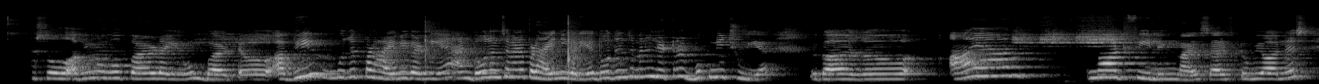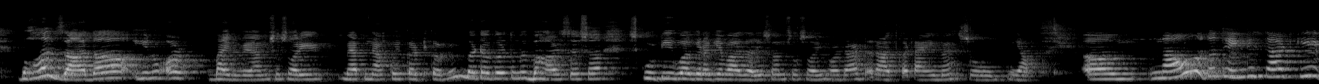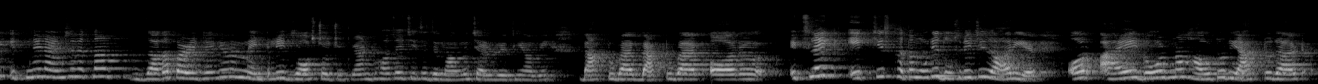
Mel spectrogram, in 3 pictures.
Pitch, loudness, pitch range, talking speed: 265 Hz, -28 LUFS, 235-320 Hz, 220 wpm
